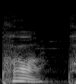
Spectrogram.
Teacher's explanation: फ हवा निकल रहा है ना? यानी कि महाप्राण व्यंजन है।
